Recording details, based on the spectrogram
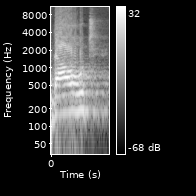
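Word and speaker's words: doubt: इसको क्या पढ़ेंगे हम लोग, डाउट, डाउट, बी को हम छोड़ेंगे।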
